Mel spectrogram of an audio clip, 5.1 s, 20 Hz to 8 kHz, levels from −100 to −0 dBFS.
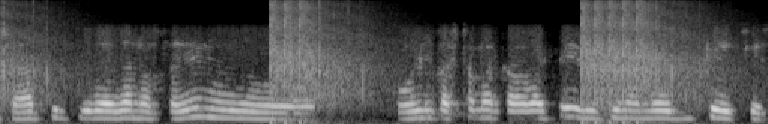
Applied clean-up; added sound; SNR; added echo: none; Gunshot, gunfire; 13 dB; none.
